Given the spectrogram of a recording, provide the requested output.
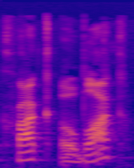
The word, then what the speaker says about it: Crocoblock: That's how you pronounce it, Crocoblock.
